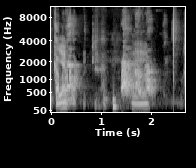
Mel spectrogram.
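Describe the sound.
A dog lets out two loud, drawn-out barks about a second apart, with brief bits of human voice and faint noises in between.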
